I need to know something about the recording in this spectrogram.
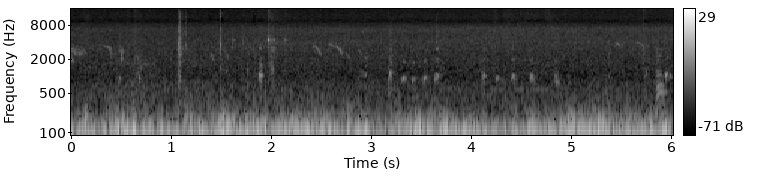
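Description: Young chickens peeping and clucking in short, scattered chirps, with a quicker run of soft notes in the middle. One sharp click comes about a second in, over a steady low rumble.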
